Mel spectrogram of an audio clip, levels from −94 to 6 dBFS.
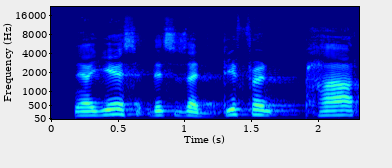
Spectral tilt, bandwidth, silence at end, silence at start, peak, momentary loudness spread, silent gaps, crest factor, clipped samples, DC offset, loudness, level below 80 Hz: -4 dB/octave; 16.5 kHz; 0 s; 0.2 s; -36 dBFS; 6 LU; none; 16 dB; under 0.1%; under 0.1%; -52 LUFS; under -90 dBFS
